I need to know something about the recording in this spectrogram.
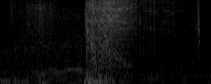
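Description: A heavy blow lands with a whooshing thud.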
